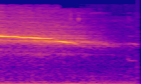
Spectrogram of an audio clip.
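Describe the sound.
A person imitates a seagull with a single high, whistle-like cry that glides steadily downward in pitch, loud at first and thinning out over about a second and a half, with no talking.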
